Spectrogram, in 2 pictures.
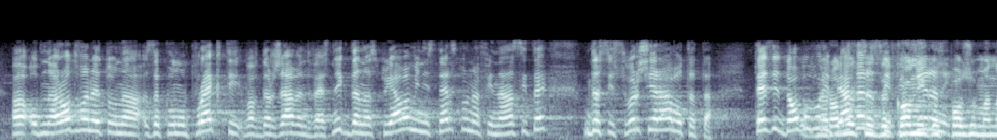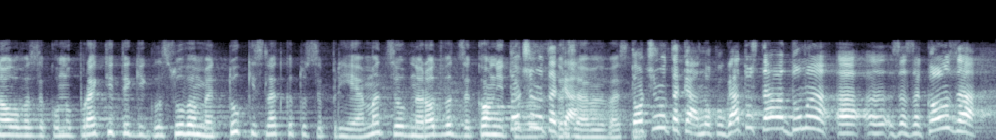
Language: Bulgarian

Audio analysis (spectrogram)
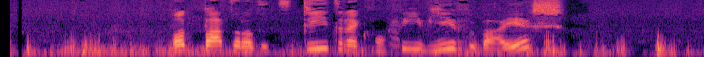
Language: Western Frisian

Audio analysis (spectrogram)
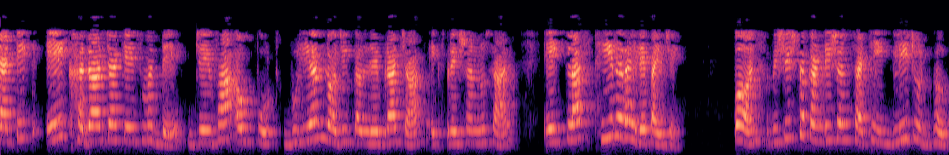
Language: Marathi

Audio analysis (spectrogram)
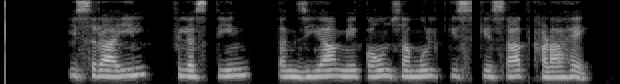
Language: Urdu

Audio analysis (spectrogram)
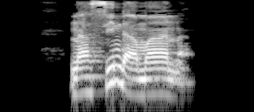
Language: Taita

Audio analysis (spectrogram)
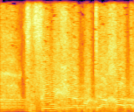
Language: Hebrew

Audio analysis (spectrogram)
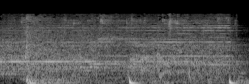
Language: Welsh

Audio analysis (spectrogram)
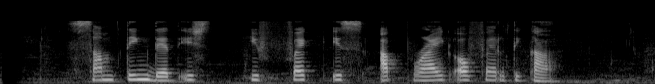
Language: Sundanese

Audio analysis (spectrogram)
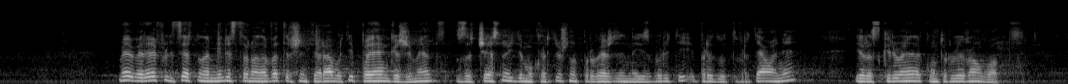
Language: Bulgarian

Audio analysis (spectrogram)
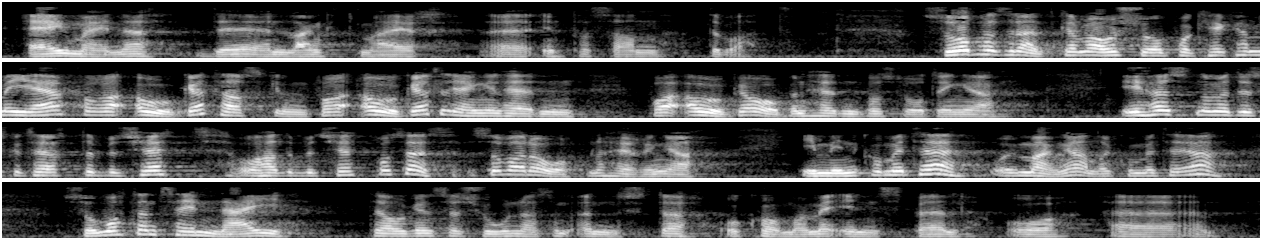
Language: Norwegian Bokmål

